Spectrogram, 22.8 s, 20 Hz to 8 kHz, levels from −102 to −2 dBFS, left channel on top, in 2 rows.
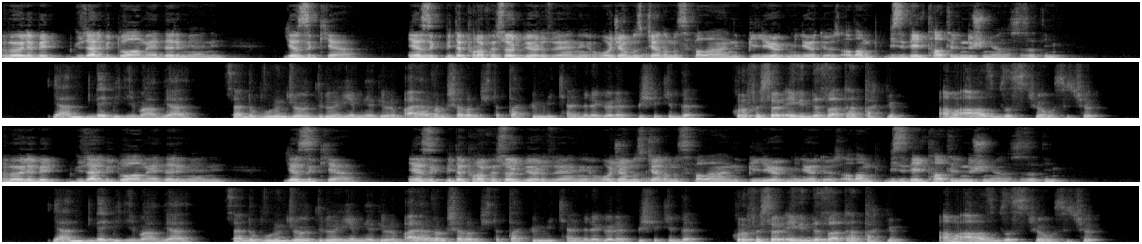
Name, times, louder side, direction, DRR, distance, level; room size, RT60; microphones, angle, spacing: voice 1, 0.0-2.2 2.8-3.5 4.1-10.6, left 3 dB, 55° left, 1.8 m, -29 dB
voice 2, 11.9-13.3 13.7-18.3 18.7-20.4 20.7-22.3, equal, 10° left, 1.3 m, -32 dB
14.5 x 5.8 x 3.7 m
head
